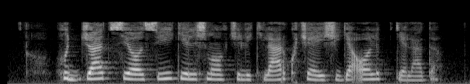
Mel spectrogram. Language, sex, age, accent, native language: Uzbek, female, 18-24, Navoiy, Uzbek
